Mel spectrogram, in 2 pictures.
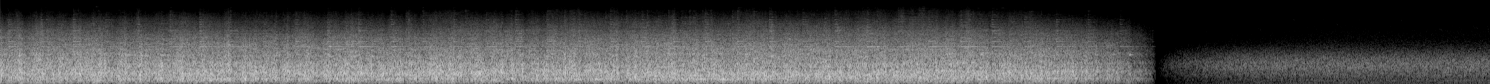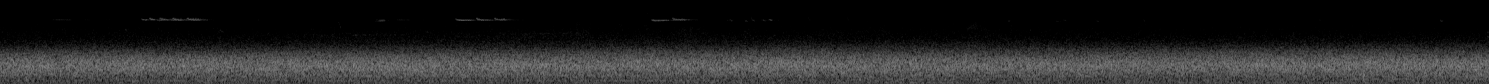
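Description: Freight cars of a passing train rolling by, a loud steady rumble with clickety-clack of the wheels, which fades out abruptly about eleven seconds in. After that comes a much quieter steady background, with a few faint high bird chirps.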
